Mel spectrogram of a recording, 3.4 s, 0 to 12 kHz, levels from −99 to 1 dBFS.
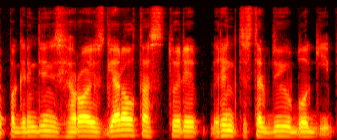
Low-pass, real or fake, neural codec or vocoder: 9.9 kHz; real; none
